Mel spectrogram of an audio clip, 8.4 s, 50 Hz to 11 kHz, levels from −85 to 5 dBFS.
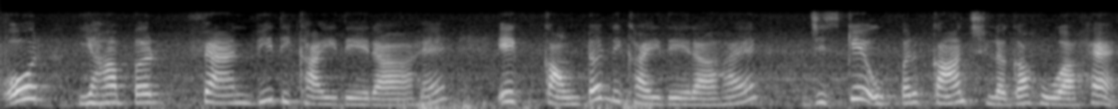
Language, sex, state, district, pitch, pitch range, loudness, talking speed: Hindi, female, Punjab, Pathankot, 230 Hz, 195-255 Hz, -18 LUFS, 150 wpm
